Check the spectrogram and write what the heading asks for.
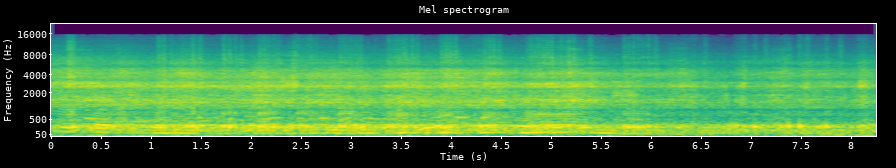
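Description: Many dirt bike engines running and revving together at once, a dense, wavering mix of engine notes.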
